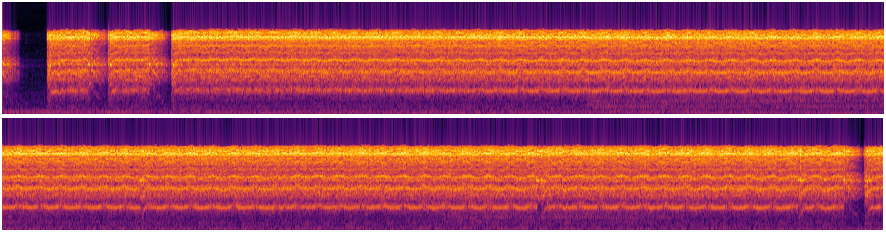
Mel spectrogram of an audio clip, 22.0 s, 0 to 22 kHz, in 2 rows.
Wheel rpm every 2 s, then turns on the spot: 150, 260, 280, 280, 280, 280, 280, 280, 260, 270, 240.
none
